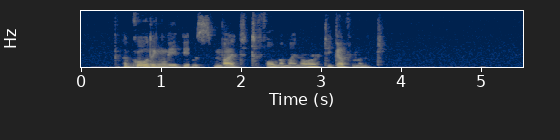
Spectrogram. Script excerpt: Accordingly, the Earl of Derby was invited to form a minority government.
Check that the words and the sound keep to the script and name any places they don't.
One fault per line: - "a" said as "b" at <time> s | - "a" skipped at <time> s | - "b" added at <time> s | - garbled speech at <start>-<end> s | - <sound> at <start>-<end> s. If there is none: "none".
- "Earl of Derby" skipped at 1.4 s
